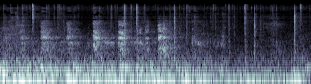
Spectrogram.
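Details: Two Miniature Schnauzer brothers, stir-crazy while stuck inside during a December snowstorm, give short, sharp barks and yips amid scuffling and thumping during rough play.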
